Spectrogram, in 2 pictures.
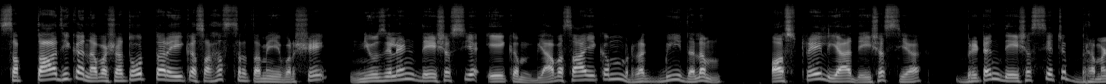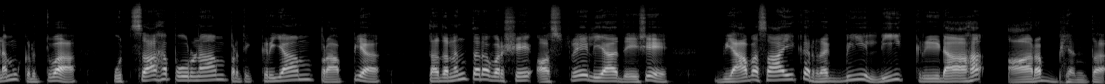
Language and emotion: Sanskrit, neutral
